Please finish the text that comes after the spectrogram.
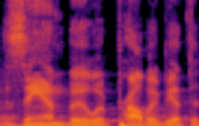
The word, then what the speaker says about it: Zambu: I'm like buzz button the Z from Zoom Beto I'll drop the J add the Z literally made my own word zamboo but I'm like five letters two syllables very easy to remember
